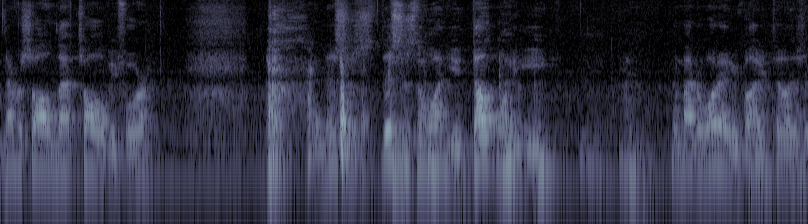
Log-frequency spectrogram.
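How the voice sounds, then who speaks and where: A man speaks at a moderate pace in a fairly high pitch with fairly even intonation. There is noticeable background noise. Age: 70s. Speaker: hiker. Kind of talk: public presentation. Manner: casual, conversational.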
